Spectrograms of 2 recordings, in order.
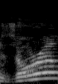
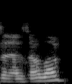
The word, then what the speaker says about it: Zoro: Viz says it as Zolo. Yep. It's Zolo. Um they they they change they swap Rs and L's in a lot of the stuff.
